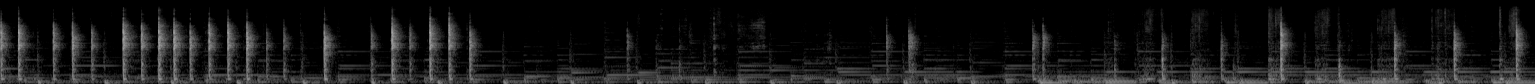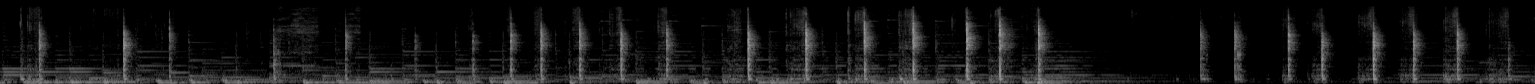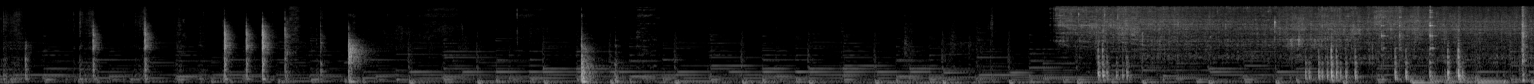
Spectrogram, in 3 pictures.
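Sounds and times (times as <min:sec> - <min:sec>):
knife chopping on wooden board: 0:00.0 - 0:04.9, 0:08.8 - 0:09.3, 0:10.3 - 0:17.2, 0:18.1 - 0:25.9, 0:27.2 - 0:34.5, 0:36.5 - 0:37.1.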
